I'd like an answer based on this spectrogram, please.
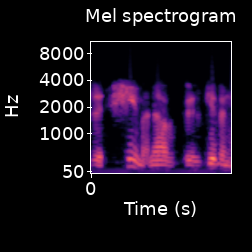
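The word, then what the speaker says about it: CIMA: that he pronounces it Shima. Now, his given name is Shima Nobunaga, and that's where he gets it from. But based on the spelling, which is C-I-M-A, you might think of it as Sima, as I did for quite a few years.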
